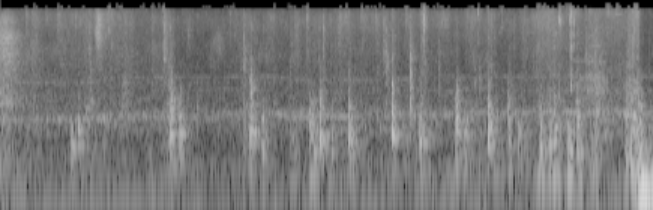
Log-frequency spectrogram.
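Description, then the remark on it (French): A cellar door being opened, heard as a string of irregular wooden knocks and rattling clunks, moderately loud, with a faint steady hum underneath and no talking. “C'est quoi qu'a fait ce bruit? La porte.”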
